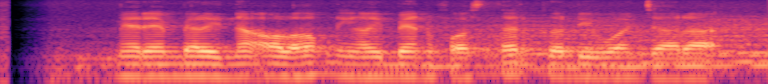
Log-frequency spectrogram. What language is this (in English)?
Sundanese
